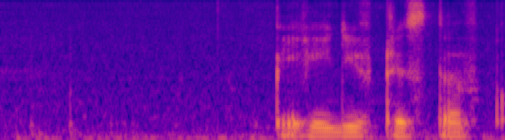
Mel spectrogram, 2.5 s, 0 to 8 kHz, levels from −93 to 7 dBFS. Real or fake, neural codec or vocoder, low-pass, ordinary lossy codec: fake; codec, 16 kHz, 4 kbps, X-Codec, HuBERT features, trained on general audio; none; none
